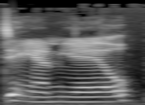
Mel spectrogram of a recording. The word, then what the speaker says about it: Danielle: Danielle. Because I say it like D-E-N instead of D-A-N. – Danielle. – Oh, I thought it was Danielle, too. – Oh, no, it is. My name is Danielle, but in the French world, it's Danielle.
